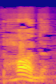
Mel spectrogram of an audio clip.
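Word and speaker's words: pad: And it's not pa, but pod. There's you want to pronounce the consonant.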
